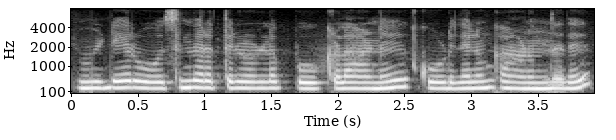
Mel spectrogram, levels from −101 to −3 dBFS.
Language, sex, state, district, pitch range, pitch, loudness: Malayalam, female, Kerala, Kasaragod, 215-235 Hz, 225 Hz, -10 LUFS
